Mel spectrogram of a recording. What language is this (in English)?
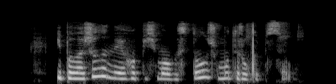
Belarusian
